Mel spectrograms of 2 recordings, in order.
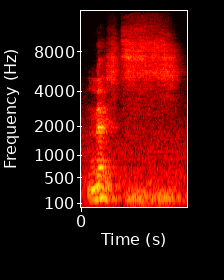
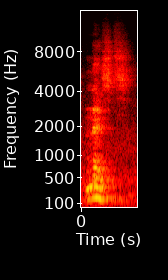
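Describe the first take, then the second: First: The final s sound is stressed and clear. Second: The final s sound is blurred and unclear. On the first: The word is clearly in plural form. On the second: It is unclear whether the word is singular or plural.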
